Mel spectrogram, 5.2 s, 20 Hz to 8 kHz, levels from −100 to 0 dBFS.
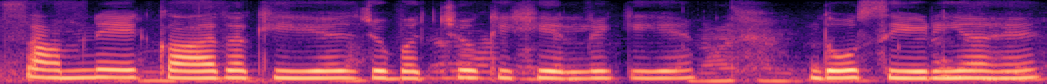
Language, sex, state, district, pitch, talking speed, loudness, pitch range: Hindi, female, Himachal Pradesh, Shimla, 245 Hz, 160 wpm, -14 LUFS, 245-255 Hz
